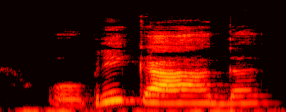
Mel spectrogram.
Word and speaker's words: obrigada: Because many words have these endings, so they are going to be stressed in the second to last syllable. Obrigada, tarde, obrigado.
